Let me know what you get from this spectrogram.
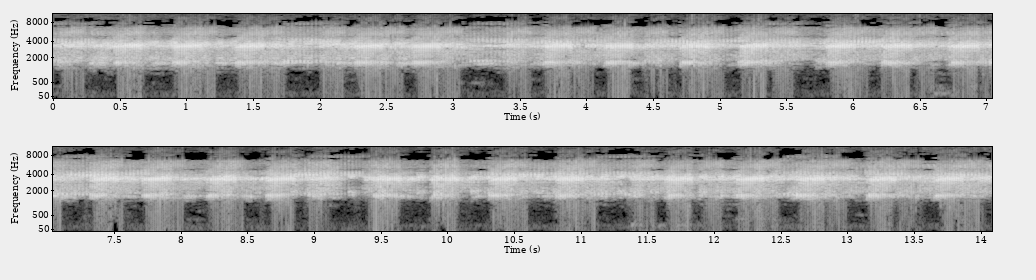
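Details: Many frogs calling through the night, with a sustained high ringing trill and a steady stream of short pulsed croaks throughout.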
